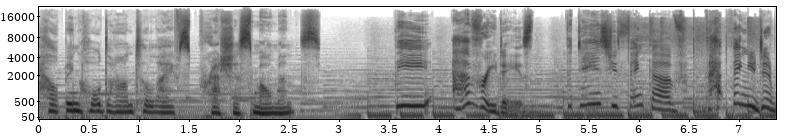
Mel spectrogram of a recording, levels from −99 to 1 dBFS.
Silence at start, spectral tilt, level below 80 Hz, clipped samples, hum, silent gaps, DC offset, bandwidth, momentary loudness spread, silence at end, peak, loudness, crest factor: 0 s; -3.5 dB/octave; -36 dBFS; under 0.1%; none; none; under 0.1%; over 20 kHz; 8 LU; 0 s; -2 dBFS; -16 LUFS; 16 dB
